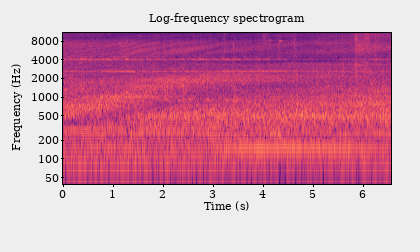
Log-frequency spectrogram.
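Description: Mahamana Express passenger train rolling slowly into a station, heard from the open coach door: a steady rumble of wheels on rail with a thin, steady high-pitched whine over it.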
